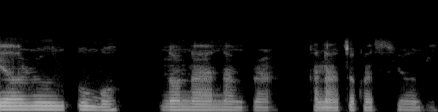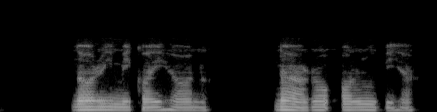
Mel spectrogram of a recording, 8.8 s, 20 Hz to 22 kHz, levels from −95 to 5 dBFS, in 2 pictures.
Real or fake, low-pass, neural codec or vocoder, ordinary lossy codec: real; 5.4 kHz; none; Opus, 32 kbps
